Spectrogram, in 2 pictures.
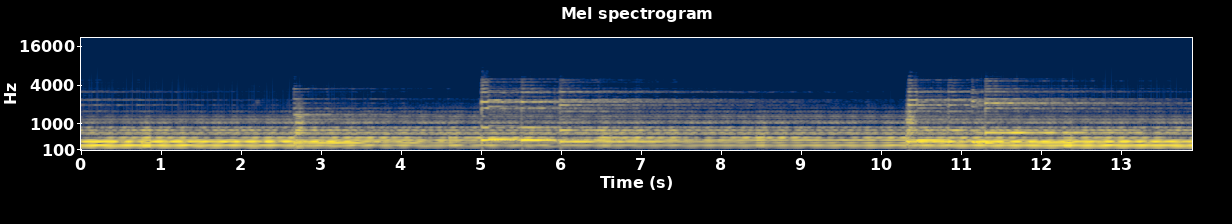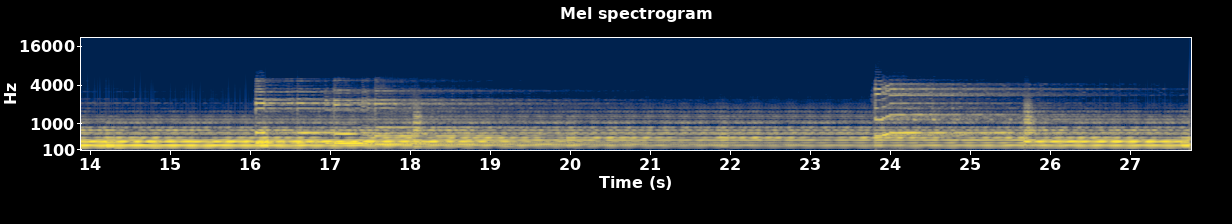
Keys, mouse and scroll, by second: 5.5 click, 6.6-8.5 scroll up 3, 8.5-9.1 scroll down 1, 9.1-9.6 scroll up 1, 9.6 scroll down 1, 11.1-11.7 scroll down 1, 11.7-12.2 drag, 14.0-17.1 drag, 17.2 click, 18.6-19.6 middle drag, 19.6 click, 20.1-20.6 scroll up 3, 20.6 middle click, 20.8 drag, 21.4-25.3 middle drag, 21.7-24.7 drag, 26.1-27.7 middle drag.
